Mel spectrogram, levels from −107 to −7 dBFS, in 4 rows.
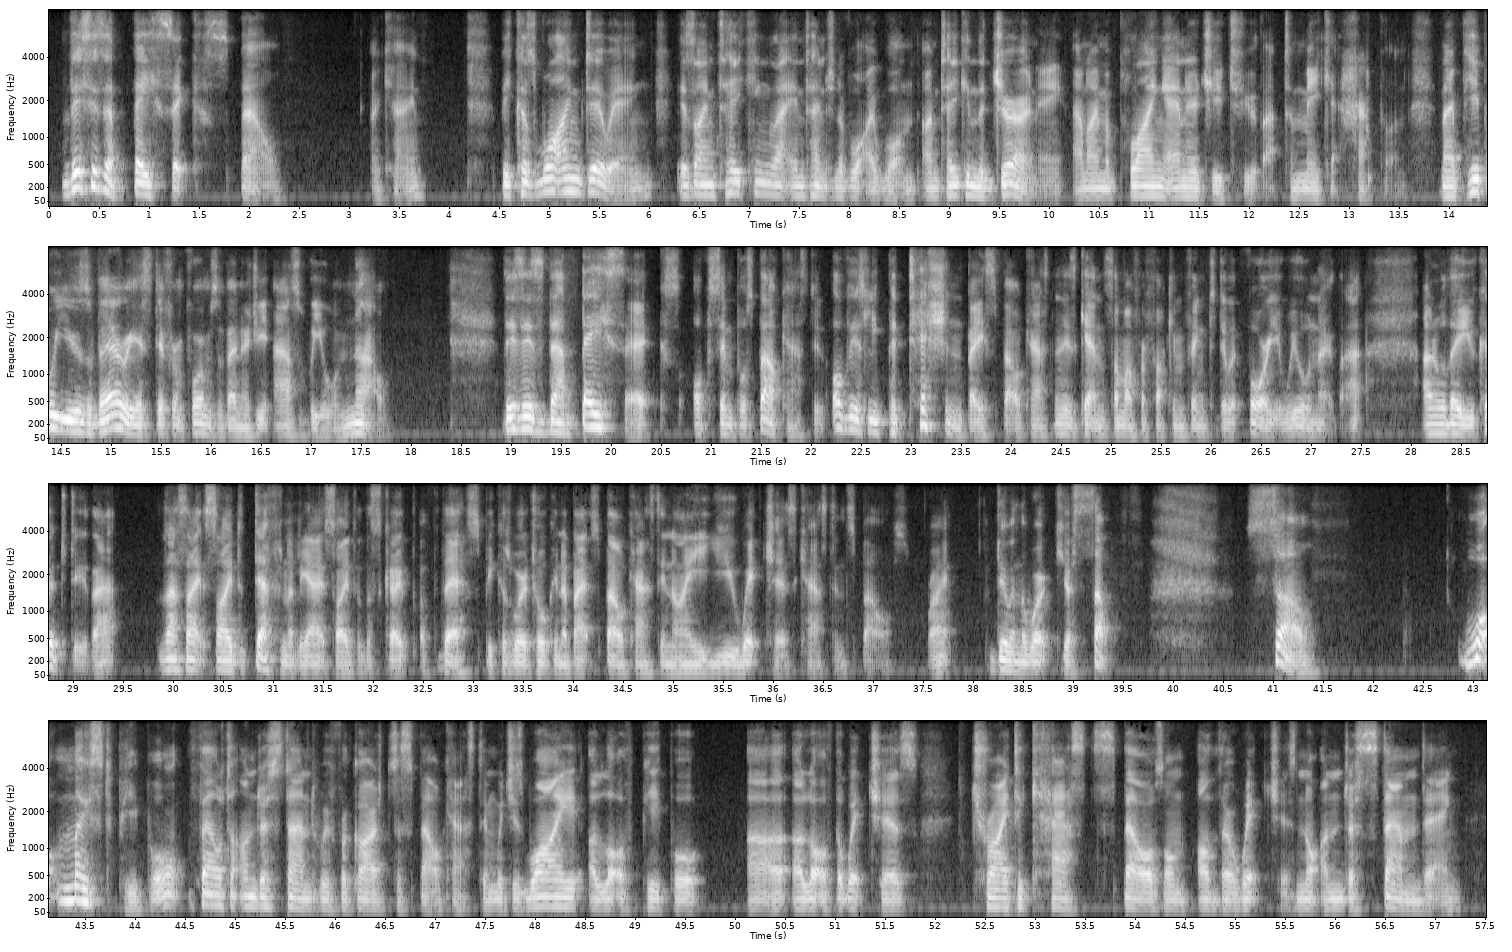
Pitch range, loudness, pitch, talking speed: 85-110 Hz, -20 LUFS, 95 Hz, 145 wpm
